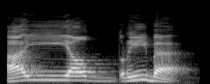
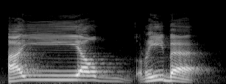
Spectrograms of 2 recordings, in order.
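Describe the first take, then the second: Both takes have the same delivery.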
